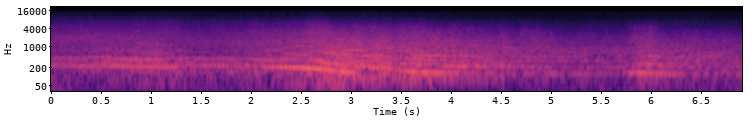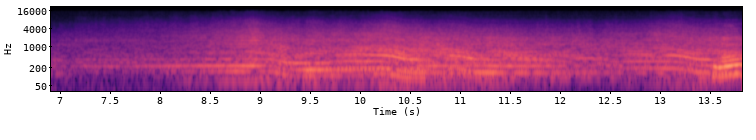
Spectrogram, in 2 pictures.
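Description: Xfinity Series race cars roar around the track, engines rising and falling in pitch as they accelerate and pass, loud and continuous with overlapping cars.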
